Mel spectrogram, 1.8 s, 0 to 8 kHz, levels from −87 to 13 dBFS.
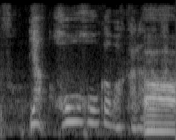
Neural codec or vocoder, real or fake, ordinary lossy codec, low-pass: none; real; none; 7.2 kHz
